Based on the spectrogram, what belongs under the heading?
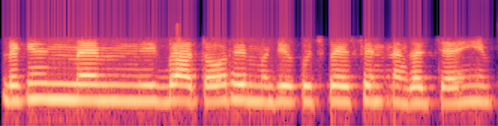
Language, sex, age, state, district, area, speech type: Hindi, female, 45-60, Uttar Pradesh, Ayodhya, rural, conversation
